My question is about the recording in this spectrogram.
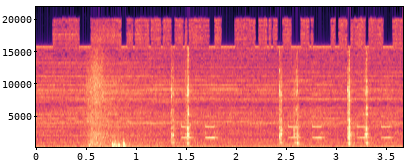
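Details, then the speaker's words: Dell Precision 340 (Pentium 4) optical drive trying to boot a damaged disc: scattered faint clicks and short ticks over a low hum as it keeps seeking without a steady spin; the drive may be failing, possibly dirt, not confirmed. "okay well it sounds like dirt but it was at least for a second there trying to work I don't know if this optical drive is functioning really kind of doubt it to be honest with you"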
